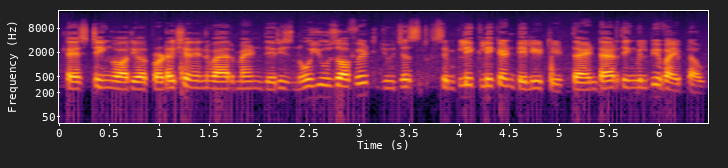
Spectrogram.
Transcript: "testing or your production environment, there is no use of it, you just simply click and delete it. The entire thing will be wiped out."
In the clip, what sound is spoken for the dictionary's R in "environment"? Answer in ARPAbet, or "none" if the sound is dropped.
none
